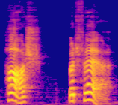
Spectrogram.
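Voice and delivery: a stoner android, totally relaxed but brash; bold chill bro. A narrator's reading.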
